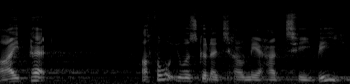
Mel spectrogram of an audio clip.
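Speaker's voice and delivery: put-on Geordie accent laid on thick. Retelling John's reply after being told he had cancer, John's thick Geordie accent. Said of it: "He said in his beautiful, thick, Geordie accent".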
